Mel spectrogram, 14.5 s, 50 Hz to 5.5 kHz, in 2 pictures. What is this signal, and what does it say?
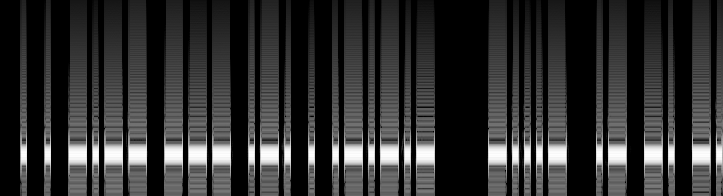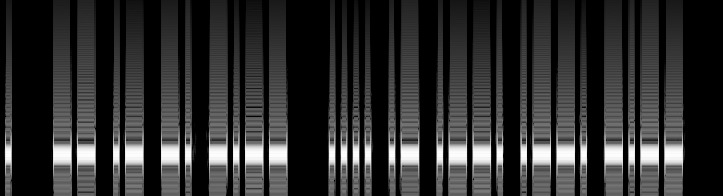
Morse code, heard as a keyed tone, about 20 wpm, 600 Hz. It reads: EEYORE. <BT> AND MANY HAPPY
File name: cw-books / winnie-the-pooh / winnie-20wpm-page-0047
